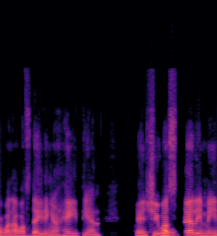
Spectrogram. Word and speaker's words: Haitian: Say Haitian, Ramon. Haitian. That's how I say it. SH. Put an SH there. Haitiana.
